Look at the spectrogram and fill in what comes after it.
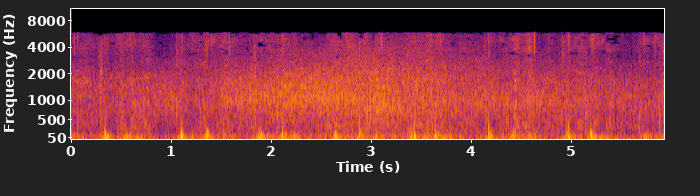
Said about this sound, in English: Nice bounce, playground skipping, knee to chest.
